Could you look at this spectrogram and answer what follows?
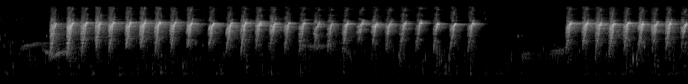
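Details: A female manggar repeats its tembakan call, used for songbird training: a fast, insistent run of high, staccato chips for about four seconds, a brief gap, then another run.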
